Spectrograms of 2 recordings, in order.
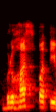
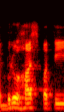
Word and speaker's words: बृहस्पति: बृहस्पतिर्दधातु यहां पर अगेन बहुत कॉमन मिस्टेक है इसको लोग वृहस्पति बोलते बृहस्पति या वृहस्पति अगेन की की मात्रा या ऊ की मात्रा नहीं लगानी हमें स्टे बृहस्पतिर्दधातु बृहस्पतिर्दधातु ऐसा उसका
